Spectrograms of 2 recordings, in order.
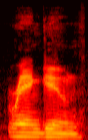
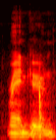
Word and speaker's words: Rangoon: Rangoon. Rangoon. Okay, like a mancoon.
